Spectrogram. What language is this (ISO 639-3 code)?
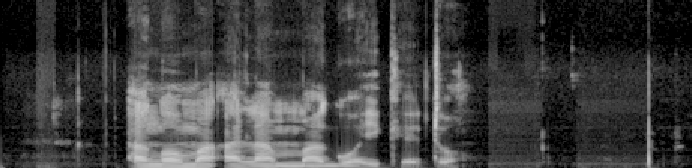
luo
